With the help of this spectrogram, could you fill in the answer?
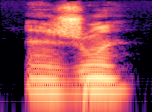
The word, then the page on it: seal: /siːl/; [siːl]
